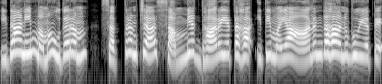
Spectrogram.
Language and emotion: Sanskrit, happy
